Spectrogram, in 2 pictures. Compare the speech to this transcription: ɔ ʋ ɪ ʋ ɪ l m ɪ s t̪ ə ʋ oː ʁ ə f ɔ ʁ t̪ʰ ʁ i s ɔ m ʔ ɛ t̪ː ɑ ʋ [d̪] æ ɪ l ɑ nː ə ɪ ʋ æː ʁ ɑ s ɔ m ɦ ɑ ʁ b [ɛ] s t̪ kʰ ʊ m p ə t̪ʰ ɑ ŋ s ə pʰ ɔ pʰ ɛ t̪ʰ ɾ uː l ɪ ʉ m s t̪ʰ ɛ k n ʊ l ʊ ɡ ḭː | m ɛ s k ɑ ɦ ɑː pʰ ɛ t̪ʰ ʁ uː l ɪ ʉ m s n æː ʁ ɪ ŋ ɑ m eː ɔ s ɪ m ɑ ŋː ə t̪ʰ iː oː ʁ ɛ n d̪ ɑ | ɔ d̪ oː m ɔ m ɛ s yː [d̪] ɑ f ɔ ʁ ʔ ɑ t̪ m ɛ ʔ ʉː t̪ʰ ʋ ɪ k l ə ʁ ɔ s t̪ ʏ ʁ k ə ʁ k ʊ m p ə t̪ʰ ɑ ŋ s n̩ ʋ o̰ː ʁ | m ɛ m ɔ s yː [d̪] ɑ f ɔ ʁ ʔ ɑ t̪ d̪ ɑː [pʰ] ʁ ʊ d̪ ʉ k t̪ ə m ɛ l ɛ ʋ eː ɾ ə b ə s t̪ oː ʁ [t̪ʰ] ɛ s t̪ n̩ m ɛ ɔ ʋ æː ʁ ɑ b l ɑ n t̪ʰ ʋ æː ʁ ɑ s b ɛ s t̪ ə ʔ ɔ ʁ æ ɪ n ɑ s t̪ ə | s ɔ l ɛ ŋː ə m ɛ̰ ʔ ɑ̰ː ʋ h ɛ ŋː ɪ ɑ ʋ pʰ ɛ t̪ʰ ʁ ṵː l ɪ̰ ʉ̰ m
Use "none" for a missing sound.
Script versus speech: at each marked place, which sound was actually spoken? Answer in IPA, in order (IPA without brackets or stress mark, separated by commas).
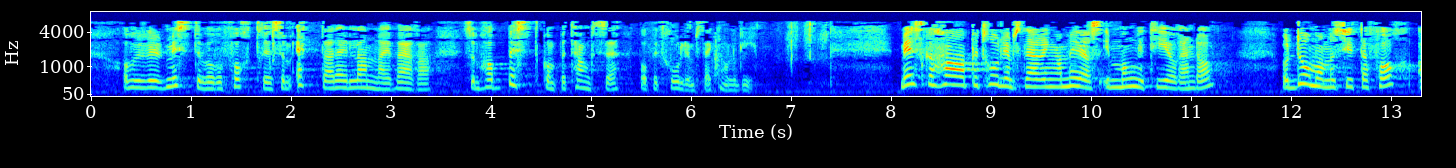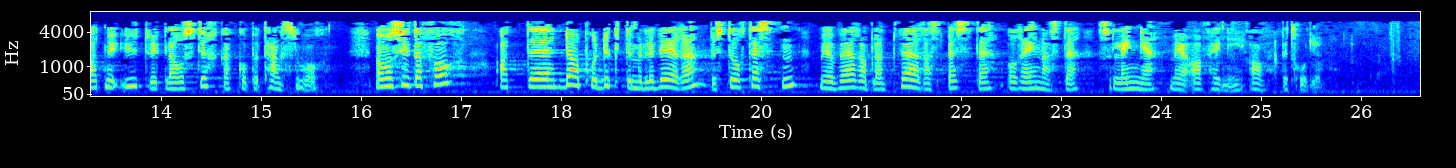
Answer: d̪, ɛ, t̪, t̪, pʰ, t̪ʰ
